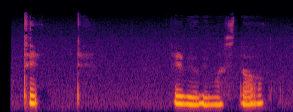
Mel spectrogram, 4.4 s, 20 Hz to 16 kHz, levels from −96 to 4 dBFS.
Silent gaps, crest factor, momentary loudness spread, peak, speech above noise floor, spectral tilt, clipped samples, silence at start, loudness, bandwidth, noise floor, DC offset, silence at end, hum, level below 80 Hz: none; 20 dB; 21 LU; -6 dBFS; 35 dB; -7.5 dB/octave; under 0.1%; 0.35 s; -22 LUFS; 10 kHz; -56 dBFS; under 0.1%; 0.45 s; none; -72 dBFS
